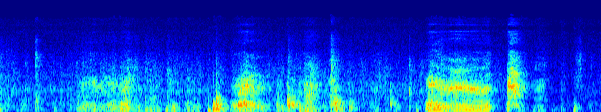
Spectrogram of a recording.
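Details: Newly arrived beagle mix puppy romping wildly at play: rumbling, throaty growls in uneven bursts with a few short yips, ending in a longer sustained harmonic growl and a final sharp yelp.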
